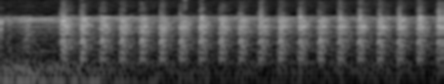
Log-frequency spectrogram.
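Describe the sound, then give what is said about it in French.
Machine-gun fire from a helicopter aimed at an ambulance: after a brief lead-in, a long, loud, steady string of rapid, evenly spaced shots. “Depuis l'hélicoptère, les Américains se mettent en tête que ce sont à nouveau des combattants qui viennent récupérer des armes. Ils tirent sur l'ambulance.”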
